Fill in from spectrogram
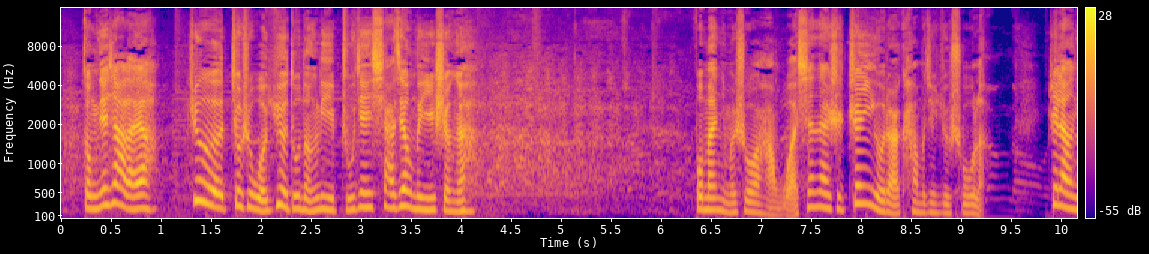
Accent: Northeast China, China; 我们东北人实在是太爱喝酒了。

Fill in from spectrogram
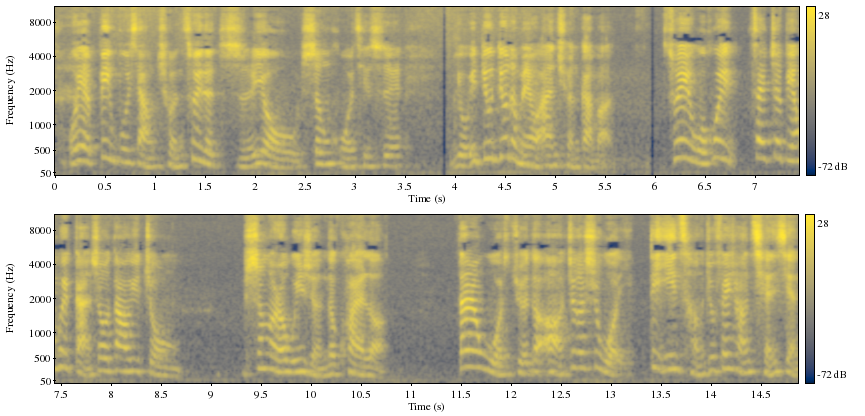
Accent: Hainan, China; 对，我小时候在海南农村去抓蛇啊什么什么，这段很野的这段经历

